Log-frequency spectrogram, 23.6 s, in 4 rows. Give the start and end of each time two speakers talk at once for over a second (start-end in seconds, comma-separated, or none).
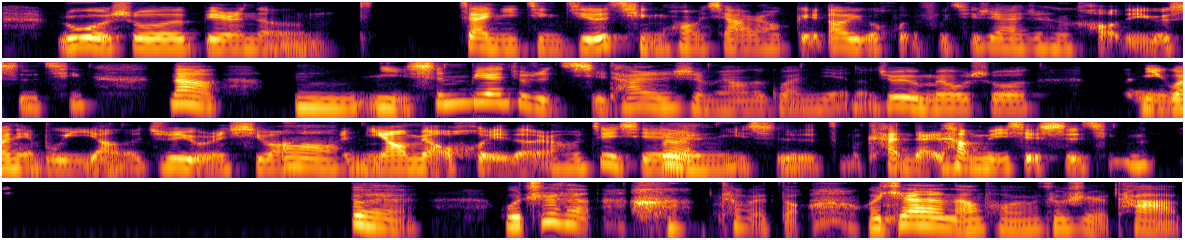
none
